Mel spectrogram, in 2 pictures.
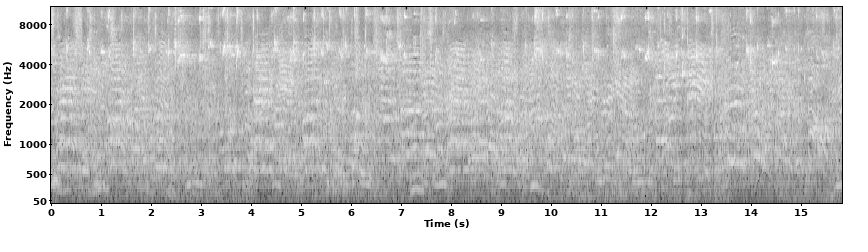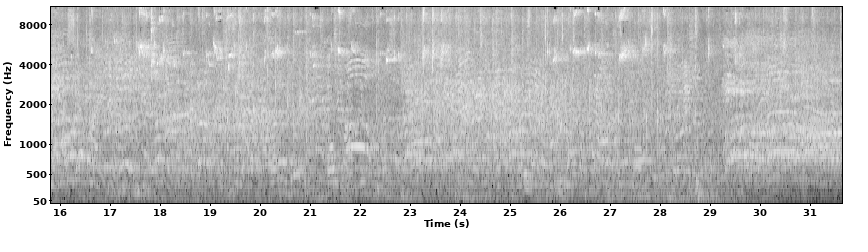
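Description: Basketball dribbled on a hardwood gym floor during live play, with a steady murmur of spectators' voices, all echoing in the gymnasium.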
